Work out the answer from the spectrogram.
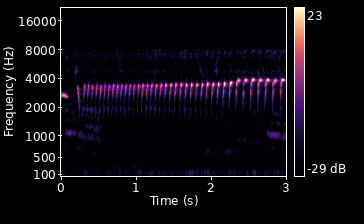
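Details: Canary song used to excite a quiet canary into singing: one long, very rapid rattling trill of evenly repeated notes that rises slightly in pitch over three seconds.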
